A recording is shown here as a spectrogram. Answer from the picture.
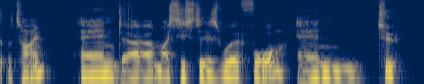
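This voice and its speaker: A man's fairly low voice with an Australian accent, in a very clean recording against a silent background. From Sydney, Australia (southwest), arrived from Vietnam at six. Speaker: former team lead turned small business owner. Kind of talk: casual interview. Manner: halting, with many fillers and restarts.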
